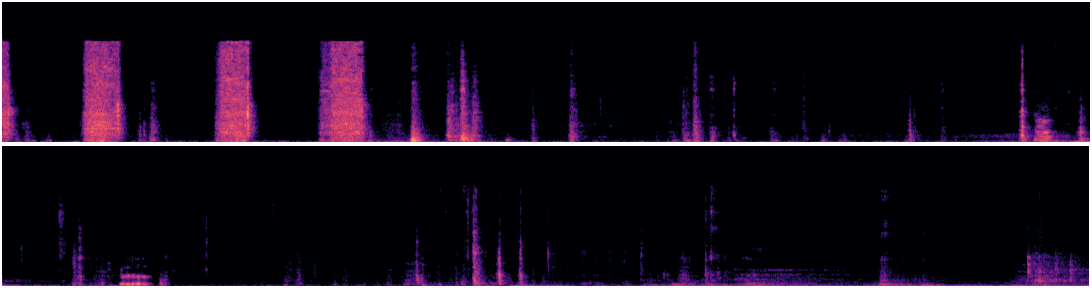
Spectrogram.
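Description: Small hardware, casters and screws, being handled on a wooden workbench: four sharp clacks in the first two seconds, then scattered light clicks and knocks.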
